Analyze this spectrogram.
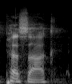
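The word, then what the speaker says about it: Pesach: which is known as Passover or said pronounced as pesak in the Hebrew language where we acknowledge the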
